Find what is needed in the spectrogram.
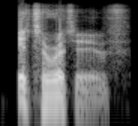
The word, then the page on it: iterative: British English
